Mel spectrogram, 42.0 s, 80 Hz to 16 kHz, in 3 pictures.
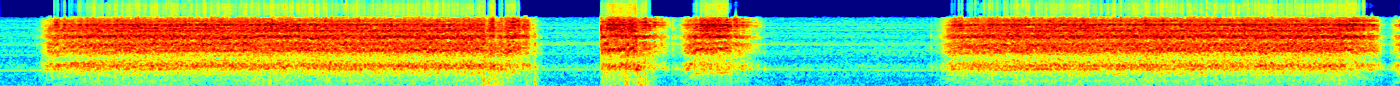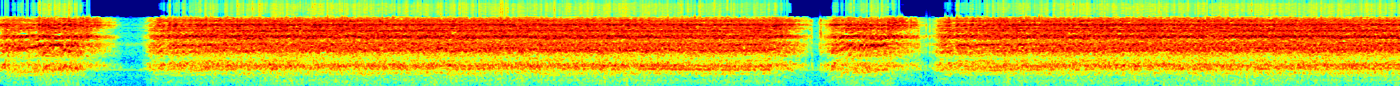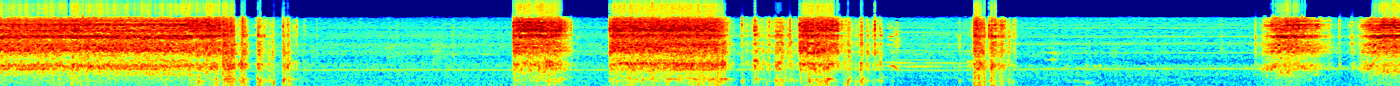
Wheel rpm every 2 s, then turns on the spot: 150, 190, 110, 60, 40, 190, 160, 100, 190, 190, 160, 100, 190, 190, 180, 30, 50, 130, 30, 0, 30.
none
